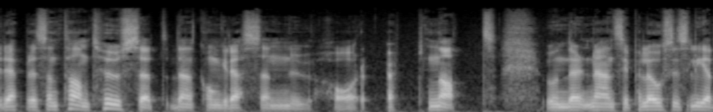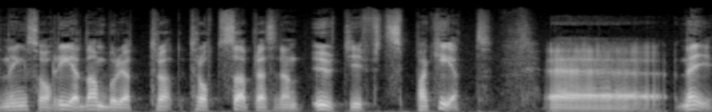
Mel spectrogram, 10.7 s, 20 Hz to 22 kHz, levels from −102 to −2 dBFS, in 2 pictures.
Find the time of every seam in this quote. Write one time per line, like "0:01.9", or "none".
0:01.4
0:05.7
0:06.7
0:07.6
